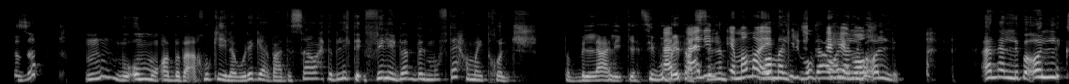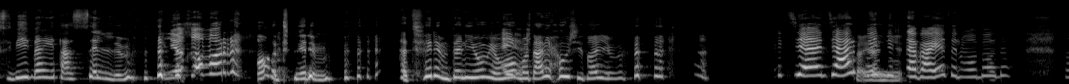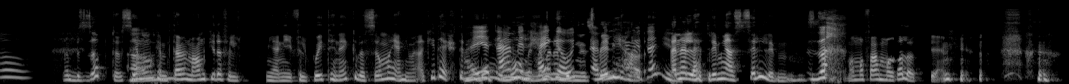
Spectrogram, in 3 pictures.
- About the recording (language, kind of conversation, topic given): Arabic, podcast, إيه هي اللحظة اللي حسّيت فيها إنك نضجت فجأة؟
- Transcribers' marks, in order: laughing while speaking: "طَب تعالي أنتِ يا ماما ادّيني المفتاج يا ماما"; distorted speech; chuckle; laughing while speaking: "يا خبر!"; other noise; laugh; laughing while speaking: "آه، هاتفِرم، هاتفِرم تاني يوم يا ماما، تعالي حوشي طيب"; laugh; laugh; laughing while speaking: "أنتِ أنتِ عارفة إيه اللي في تابيعات الموضوع ده"; unintelligible speech; laughing while speaking: "ظه"; laughing while speaking: "يعني"; laugh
